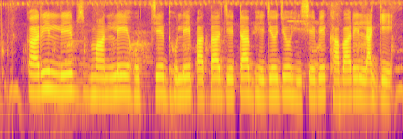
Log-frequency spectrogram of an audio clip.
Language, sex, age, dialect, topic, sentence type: Bengali, female, 18-24, Jharkhandi, agriculture, statement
